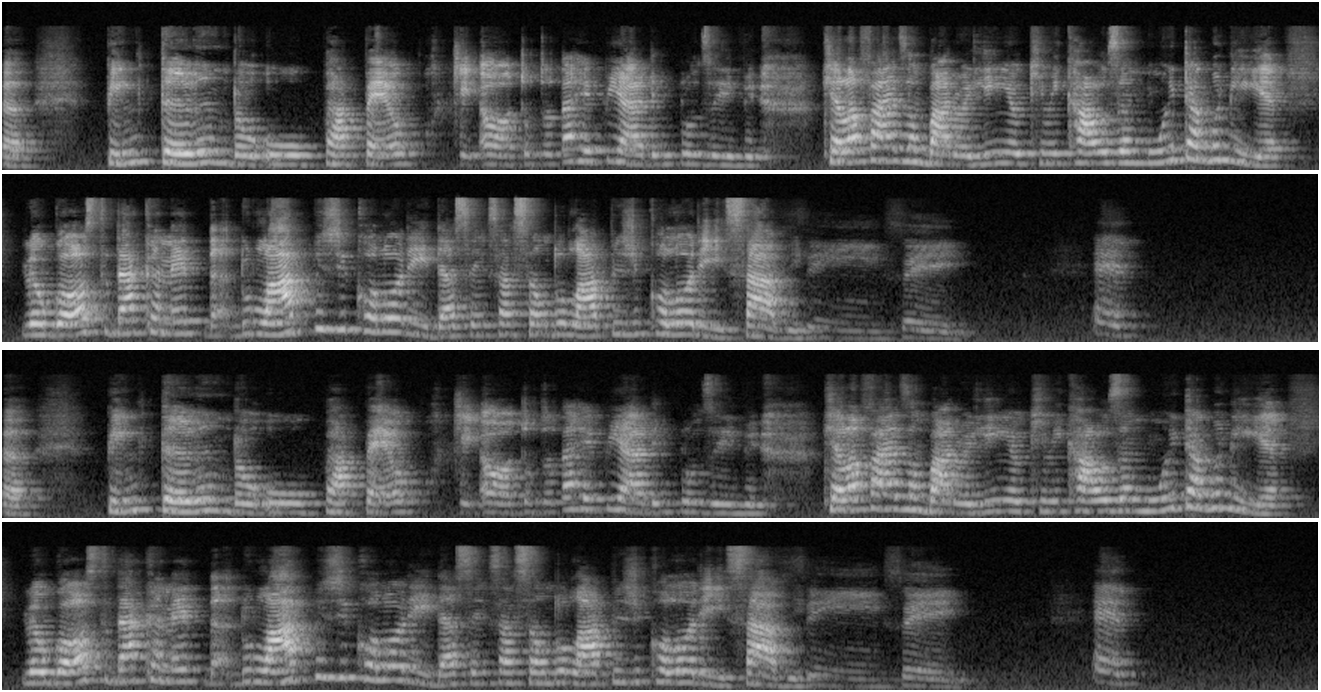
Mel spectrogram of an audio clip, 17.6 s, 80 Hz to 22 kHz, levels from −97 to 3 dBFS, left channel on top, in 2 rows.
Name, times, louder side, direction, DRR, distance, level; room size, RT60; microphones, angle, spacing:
voice 1, 0.0-2.7 3.0-14.1, left 3 dB, 70° left, 3 dB, 2.5 m, -27 dB
voice 2, 14.1-15.2 16.0-16.3, right 2 dB, 30° right, 1 dB, 3.2 m, -42 dB
9.5 x 4.7 x 7.1 m, 0.38 s
head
